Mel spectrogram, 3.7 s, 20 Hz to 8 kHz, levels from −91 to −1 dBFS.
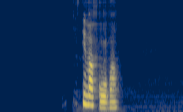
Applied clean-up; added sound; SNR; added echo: neural mask model DeepFilterNet 3.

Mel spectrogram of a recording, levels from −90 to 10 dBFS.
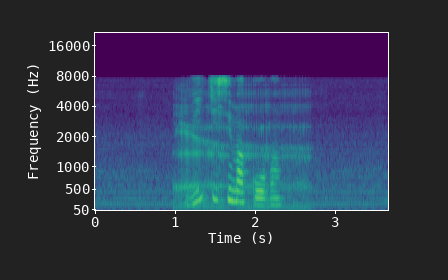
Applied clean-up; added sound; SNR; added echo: none; Burping, eructation; 12 dB; none.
